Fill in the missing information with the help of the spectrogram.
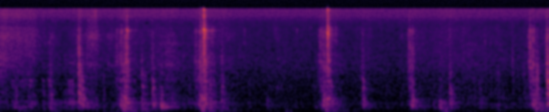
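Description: Irregular footsteps and scuffs on icy, gritty ground, about one a second, with a boot stepping onto the tractor's footplate near the end.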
